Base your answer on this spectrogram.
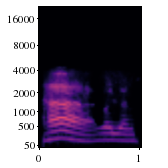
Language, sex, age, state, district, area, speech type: Bengali, male, 30-45, West Bengal, Darjeeling, urban, conversation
